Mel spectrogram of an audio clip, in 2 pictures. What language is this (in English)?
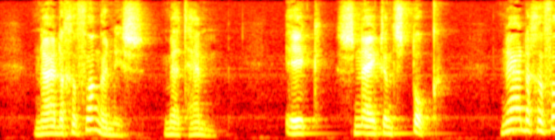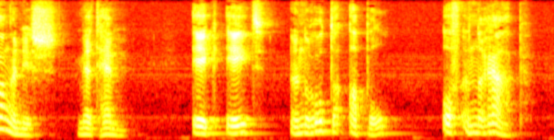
Dutch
